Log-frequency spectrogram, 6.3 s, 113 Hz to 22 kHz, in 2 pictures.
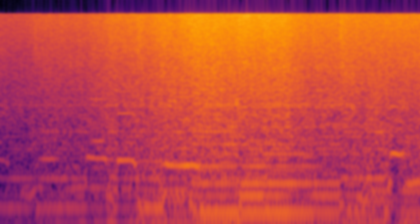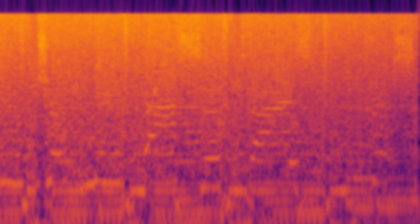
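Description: The null-test leftover of a music mix: two versions of the same mix, one polarity-inverted, played together. What remains is a thin, fuzzy ghost of the music with a wash of noise, the error left by 24-bit fixed-point processing, or 'imprecise math'. It gets louder over the first two seconds as the master is turned up about 16 dB, then stays steady.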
